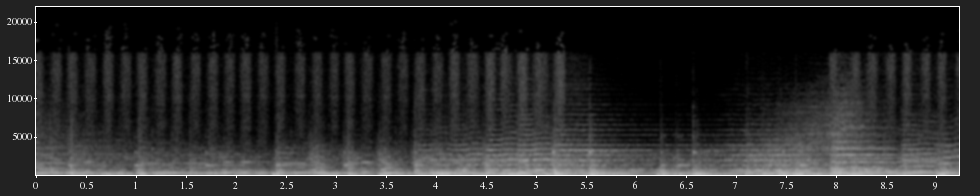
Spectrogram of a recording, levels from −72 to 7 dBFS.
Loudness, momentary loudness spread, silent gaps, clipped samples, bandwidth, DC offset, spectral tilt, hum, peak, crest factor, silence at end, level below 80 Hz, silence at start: -20 LUFS; 7 LU; none; under 0.1%; 19 kHz; under 0.1%; -6 dB/octave; none; -4 dBFS; 16 dB; 0 s; -38 dBFS; 0 s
